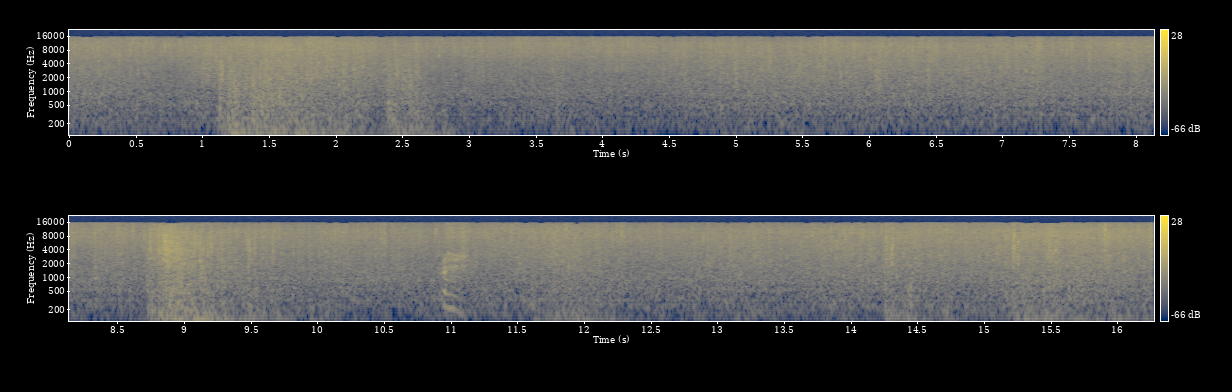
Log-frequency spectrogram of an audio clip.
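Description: Water rushes and splashes steadily nearby.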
